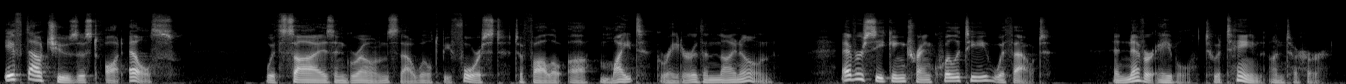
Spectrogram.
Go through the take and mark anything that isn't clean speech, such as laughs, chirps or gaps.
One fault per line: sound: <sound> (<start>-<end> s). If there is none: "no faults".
no faults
